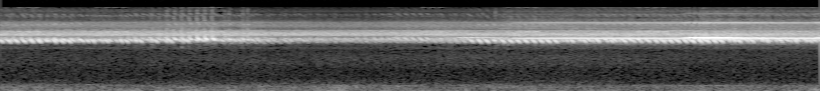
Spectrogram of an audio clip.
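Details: Recorded in autumn at Sanuki, Chiba, Japan: bell crickets fill the air with high, shimmering ringing, fast pulsed trills fading in the middle and returning, with a sudden louder clear tone near the seventh second.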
